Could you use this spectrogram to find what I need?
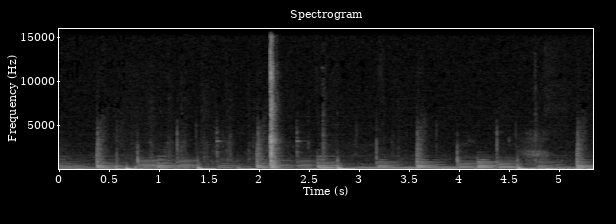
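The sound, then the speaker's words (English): A doorknob jiggled and a door forced open in a shared bedroom: many repeated rattling clicks and knocks, with one sharp bang near the middle. “And that was an example of someone jiggling the doorknob and busting their way in.”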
